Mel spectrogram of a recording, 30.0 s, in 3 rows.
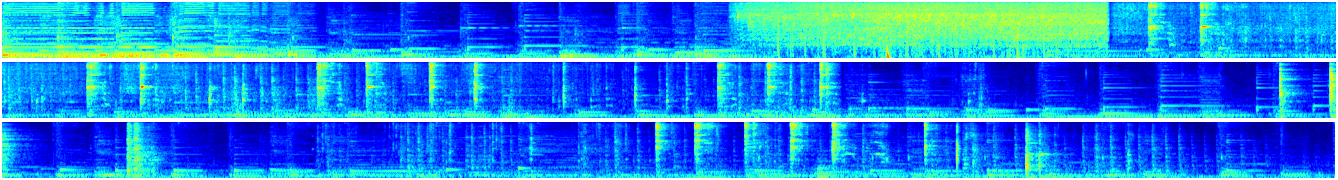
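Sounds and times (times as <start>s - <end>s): paste sizzling in hot oil: 5.5s - 16.3s
metal spatula scraping wok: 8.0s - 16.3s, 22.9s - 28.8s.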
